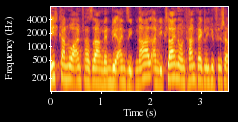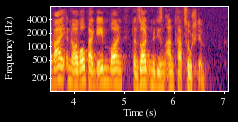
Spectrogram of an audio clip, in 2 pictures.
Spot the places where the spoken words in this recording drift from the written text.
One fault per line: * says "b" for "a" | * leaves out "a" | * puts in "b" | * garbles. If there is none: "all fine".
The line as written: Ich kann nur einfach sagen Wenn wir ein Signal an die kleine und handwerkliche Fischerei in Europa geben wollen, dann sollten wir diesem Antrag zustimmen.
all fine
